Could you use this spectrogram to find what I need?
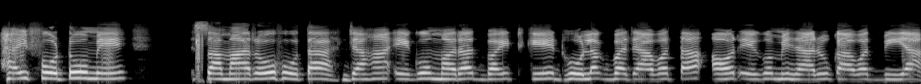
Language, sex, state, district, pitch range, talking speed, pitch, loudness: Bhojpuri, female, Uttar Pradesh, Ghazipur, 245-265 Hz, 105 wpm, 255 Hz, -13 LUFS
